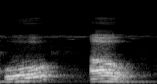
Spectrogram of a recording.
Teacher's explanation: कंठोष्ठ में ओ औ, कंठ से निकल रही है और होठों का भी इस्तेमाल हो रहा है, ओ औ, आवाज निकल रही कंठ से।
